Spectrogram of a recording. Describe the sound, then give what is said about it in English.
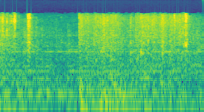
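Gunfire in a video game, a faint, rapid scatter of crackling shots over a dense, noisy backdrop, running without clear pauses. “Gunfire's drawing attention.”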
